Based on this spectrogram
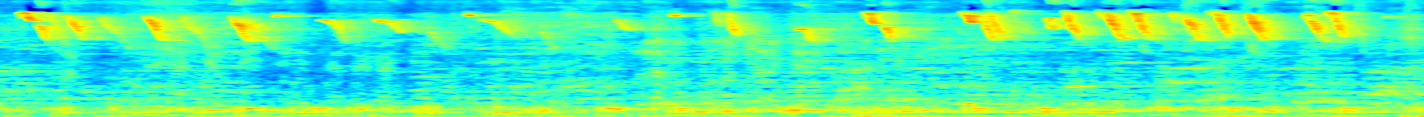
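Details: Canario criollo singing in the cruzeta style in Manhattan: rapid series of high, steeply falling whistled sweeps repeated several times a second, over a steady low hum of indoor noise, murmuring voices and faint music.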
